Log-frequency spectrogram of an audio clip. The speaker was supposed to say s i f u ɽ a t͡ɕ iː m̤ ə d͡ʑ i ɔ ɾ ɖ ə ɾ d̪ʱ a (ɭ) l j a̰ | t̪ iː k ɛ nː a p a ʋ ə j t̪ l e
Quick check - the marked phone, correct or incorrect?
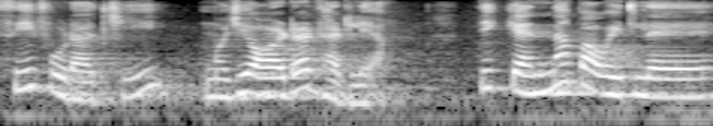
incorrect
